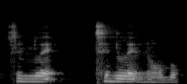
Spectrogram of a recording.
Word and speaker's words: Thinley Norbu: By the way, Thinley Norbu Rinpoche, his name is spelled thinly, but it is actually, we would say, Thinley Norbu.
